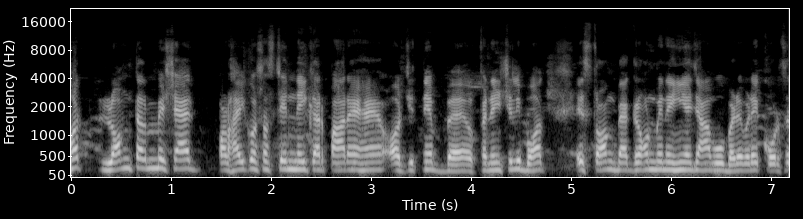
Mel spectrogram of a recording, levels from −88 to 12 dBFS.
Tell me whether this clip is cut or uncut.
uncut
